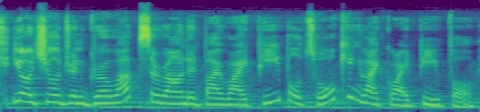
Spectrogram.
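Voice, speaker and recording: A woman's medium-pitched voice at a fairly slow pace, with very wide pitch swings, very even loudness and noticeable background noise. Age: young. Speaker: political commentator YouTuber. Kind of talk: commentary rebuttal. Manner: formal.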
